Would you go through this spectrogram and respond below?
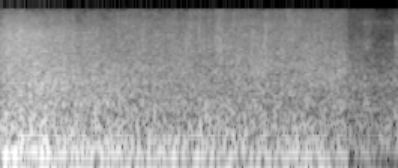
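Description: A bomber blowing up after being shot down in an air combat video game, a loud sustained rumbling blast that stays dense and heavy before fading slightly at the end, with no talk.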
